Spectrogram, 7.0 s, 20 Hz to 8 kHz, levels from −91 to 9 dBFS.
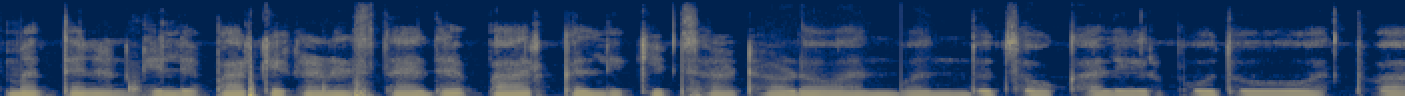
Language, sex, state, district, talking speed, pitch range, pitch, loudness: Kannada, female, Karnataka, Belgaum, 145 wpm, 245-255 Hz, 250 Hz, -31 LUFS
